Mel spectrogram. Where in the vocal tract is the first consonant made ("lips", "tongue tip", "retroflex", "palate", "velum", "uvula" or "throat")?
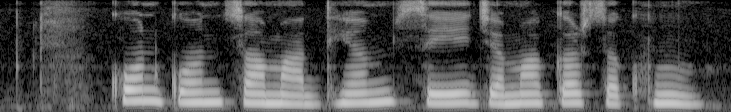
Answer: velum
